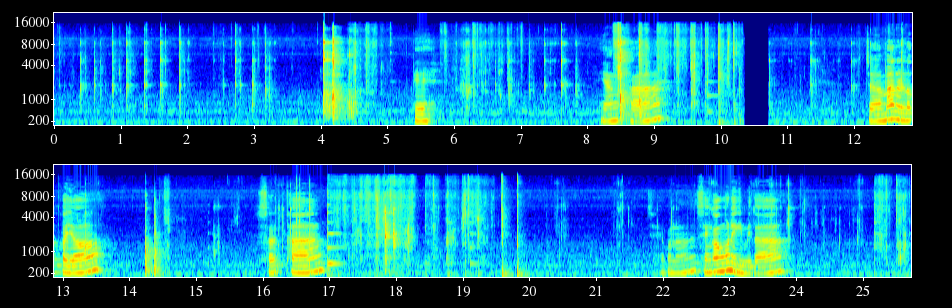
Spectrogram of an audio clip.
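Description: Food drops softly into a glass bowl.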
